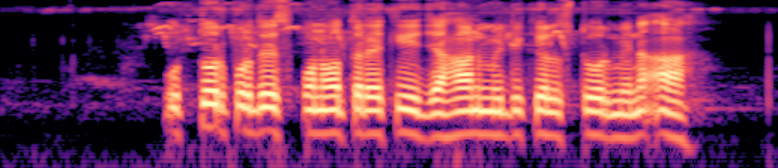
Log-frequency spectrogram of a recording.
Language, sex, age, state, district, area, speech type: Santali, male, 30-45, West Bengal, Birbhum, rural, read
